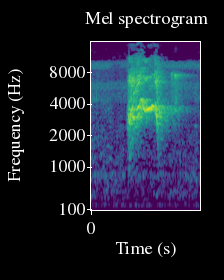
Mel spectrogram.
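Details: Bee-eaters looking for their flock: one harsh, buzzy, rolling call of about half a second, bright and high, over quiet background hiss.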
